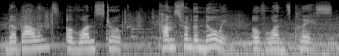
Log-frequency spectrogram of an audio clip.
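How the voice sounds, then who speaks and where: Slow, measured noblewoman of feudal Japan, played by an actress. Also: mid-range voice, music in the background, close to an everyday voice. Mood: solemn, instructive. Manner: formal, measured, instructive. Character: composed noblewoman of feudal Japan teaching calligraphy. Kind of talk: dramatic video game cutscene acting.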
